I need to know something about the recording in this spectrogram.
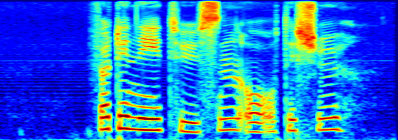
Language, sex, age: Norwegian, female, 19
